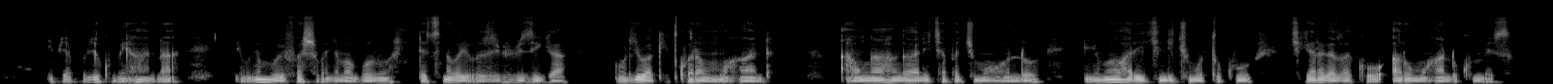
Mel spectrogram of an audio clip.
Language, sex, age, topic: Kinyarwanda, male, 18-24, government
